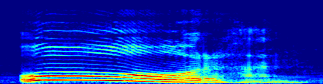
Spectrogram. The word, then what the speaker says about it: орган: а н покличемо його орган наголос падає на звук О він є наголошеним орган А як тільки ми поставимо наголос на звук а то в нас вийде орган музичний інструмент орган орган ось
